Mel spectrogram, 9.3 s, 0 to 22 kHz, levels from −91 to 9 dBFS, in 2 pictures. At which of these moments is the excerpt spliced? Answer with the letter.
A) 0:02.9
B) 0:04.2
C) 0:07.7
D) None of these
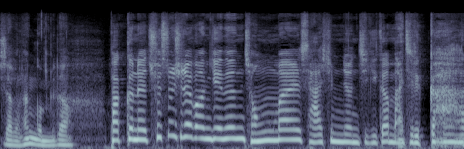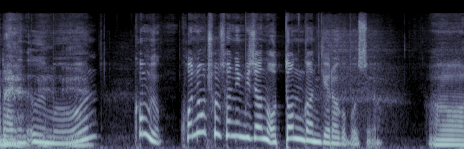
B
